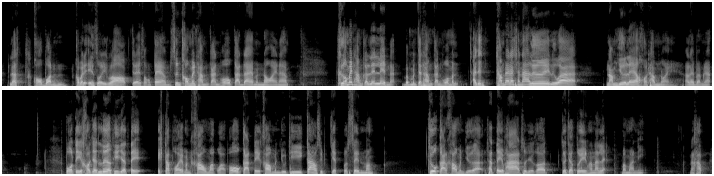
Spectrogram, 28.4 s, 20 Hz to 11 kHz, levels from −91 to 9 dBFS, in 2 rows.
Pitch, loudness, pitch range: 155 Hz, -25 LUFS, 130-185 Hz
